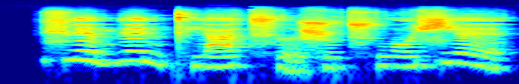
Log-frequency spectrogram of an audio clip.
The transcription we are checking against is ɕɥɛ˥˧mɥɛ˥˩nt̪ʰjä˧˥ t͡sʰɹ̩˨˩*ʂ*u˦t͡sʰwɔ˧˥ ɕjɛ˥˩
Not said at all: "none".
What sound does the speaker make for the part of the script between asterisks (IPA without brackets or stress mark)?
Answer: ʂ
